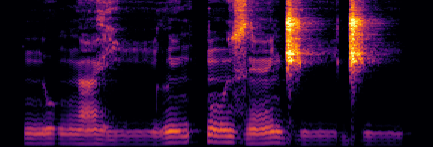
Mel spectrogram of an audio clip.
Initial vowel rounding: rounded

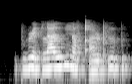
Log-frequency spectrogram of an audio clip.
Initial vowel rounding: rounded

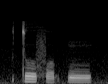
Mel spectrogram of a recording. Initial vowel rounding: rounded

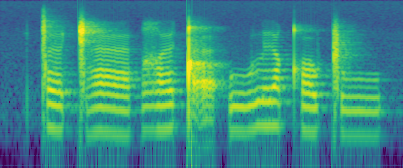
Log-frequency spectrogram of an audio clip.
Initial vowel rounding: unrounded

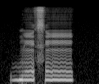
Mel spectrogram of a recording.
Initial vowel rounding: unrounded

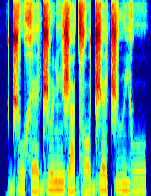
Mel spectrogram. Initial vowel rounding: rounded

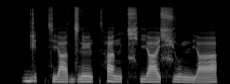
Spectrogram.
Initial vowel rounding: unrounded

